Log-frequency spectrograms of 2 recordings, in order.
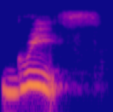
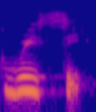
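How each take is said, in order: First: The word is said with one syllable. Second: The word is said with two syllables. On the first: The speaker calls it right. "one syllable in English" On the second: The speaker calls it wrong. "It's not"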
